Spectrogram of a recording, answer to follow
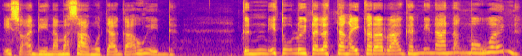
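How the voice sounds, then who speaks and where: A woman acting an elderly, devout grandmother in a radio drama, gentle and sighing as she consoles and worries. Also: fairly high pitch, normal speed. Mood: wistful, consoling.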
